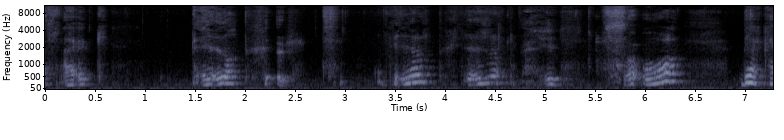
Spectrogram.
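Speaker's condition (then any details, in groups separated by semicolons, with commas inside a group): Dystonia; generalized dystonia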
